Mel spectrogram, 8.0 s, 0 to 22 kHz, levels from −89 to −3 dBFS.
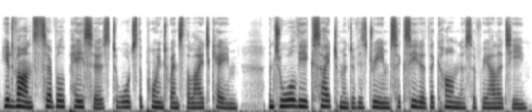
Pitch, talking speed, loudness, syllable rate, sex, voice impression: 180 Hz, 180 wpm, -20 LUFS, 5.3 syllables/s, female, slightly feminine, adult-like, fluent, sincere, calm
